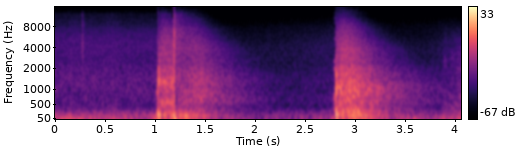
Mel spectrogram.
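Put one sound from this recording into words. A gun fires twice close by, with a sharp echoing crack.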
